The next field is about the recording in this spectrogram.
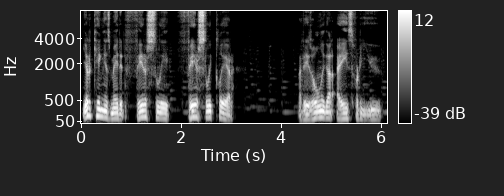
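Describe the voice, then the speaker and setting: Dwarf king and master smith , played by a man: low-voiced, gruff, blunt and proud, unhurried, fantasy audio drama over music. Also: darkish tone. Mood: proud, matter-of-fact. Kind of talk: fantasy audio roleplay acting.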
